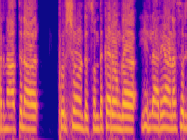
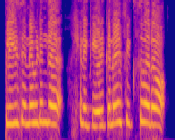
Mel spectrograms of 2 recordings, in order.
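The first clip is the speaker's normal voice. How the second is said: gasping, higher-pitched begging; breathless pleading; 4 semitones higher than usual. Acted. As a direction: plead between laboured breaths, unable to get air. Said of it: "மூச்சு விட முடியல". (மூச்சு வாங்க கெஞ்சல்)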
